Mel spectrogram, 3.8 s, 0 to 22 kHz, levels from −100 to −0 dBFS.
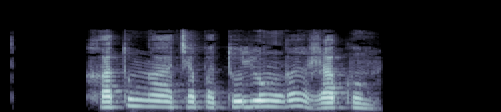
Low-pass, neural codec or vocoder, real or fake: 7.2 kHz; none; real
